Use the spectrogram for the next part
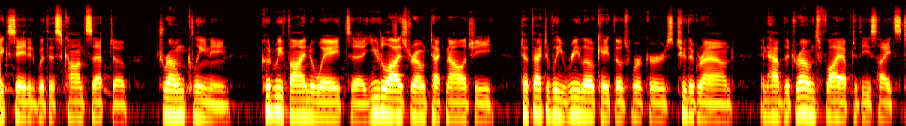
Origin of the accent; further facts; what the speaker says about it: Northern Virginia, United States; moved away as an adult; also born or lived in Davidson, North Carolina; now in Charlotte, United States; I'm from Northern Virginia, born and raised.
